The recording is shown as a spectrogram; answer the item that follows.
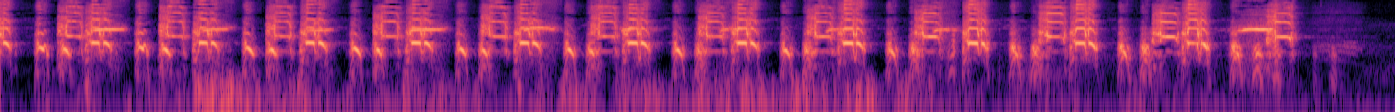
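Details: Francolin (silver teetar) gives harsh, squawking notes in a fast series, about two a second, with strident overtones and no other clear sounds.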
